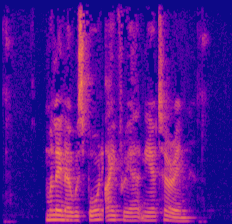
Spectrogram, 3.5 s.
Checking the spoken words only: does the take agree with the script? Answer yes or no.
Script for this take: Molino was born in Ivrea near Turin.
no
